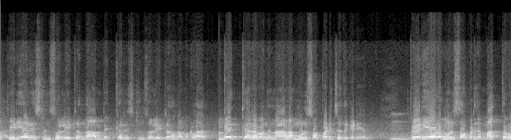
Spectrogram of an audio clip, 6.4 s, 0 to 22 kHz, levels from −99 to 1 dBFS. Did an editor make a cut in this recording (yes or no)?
yes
